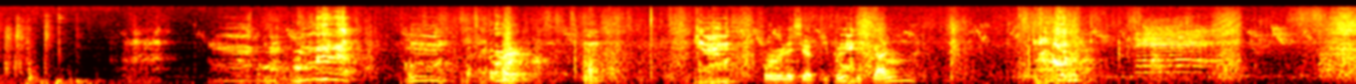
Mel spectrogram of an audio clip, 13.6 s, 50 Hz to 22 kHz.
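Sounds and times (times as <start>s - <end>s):
pig squealing and grunting: 1.3s - 6.2s, 10.3s - 12.3s
speech: 7.8s - 9.3s.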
